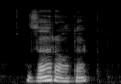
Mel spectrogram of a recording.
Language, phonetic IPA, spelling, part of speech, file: Polish, [zaˈrɔdɛk], zarodek, noun, LL-Q809 (pol)-zarodek.wav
